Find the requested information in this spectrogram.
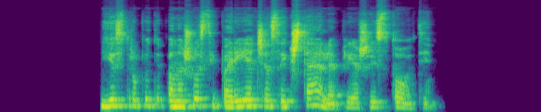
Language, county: Lithuanian, Klaipėda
